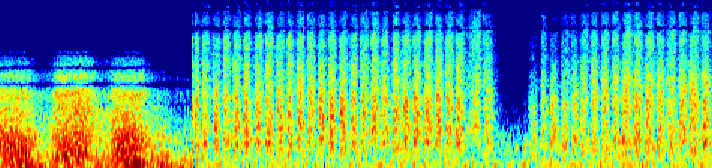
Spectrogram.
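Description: A handheld blue plastic bristle brush scrubs the pile of a small, wet, soapy Persian-style woven pile rug. A few slow, broad, wet swishes give way to fast, steady, rhythmic scratchy strokes with a bright bristly hiss. The scrubbing briefly dips near the five-second mark before picking back up.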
